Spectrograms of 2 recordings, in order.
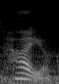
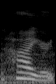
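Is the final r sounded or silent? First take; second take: silent; sounded. First: The final r sound is silent. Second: The final r sound is pronounced. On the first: The speaker calls it right. "they pronounce it higher. So the R at the end is not usually pronounced" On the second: The speaker calls it wrong. "they don't pronounce it higher"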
